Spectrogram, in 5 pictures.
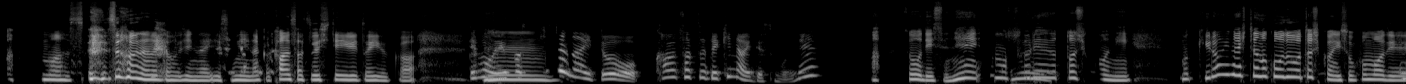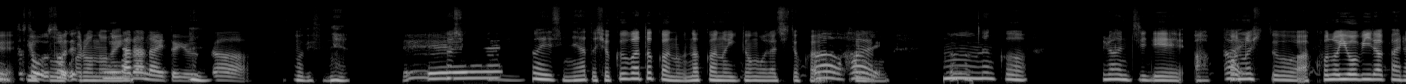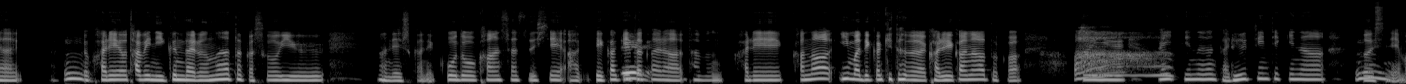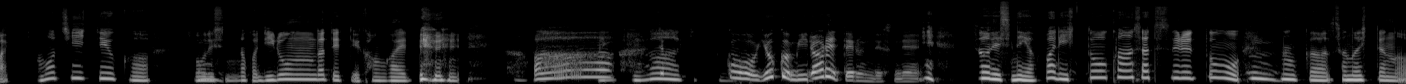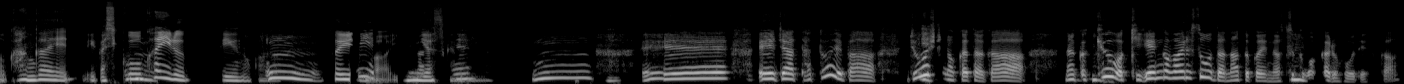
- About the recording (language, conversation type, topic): Japanese, podcast, 相手の気持ちをどう読み取りますか?
- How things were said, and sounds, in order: chuckle; laughing while speaking: "そうなのかもしんないですね"; chuckle; unintelligible speech; other background noise; giggle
